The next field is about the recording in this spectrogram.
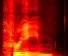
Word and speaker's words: Hrim: Hrim, pronounced H-R-E-E-M, is the seed sound for the illusion of this reality.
